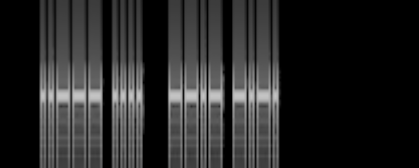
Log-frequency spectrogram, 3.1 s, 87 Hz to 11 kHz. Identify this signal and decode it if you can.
Morse code, heard as a keyed tone, about 38 wpm, 700 Hz. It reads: 2H QC
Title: Winter Field Day Exchanges Encore 40wpm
